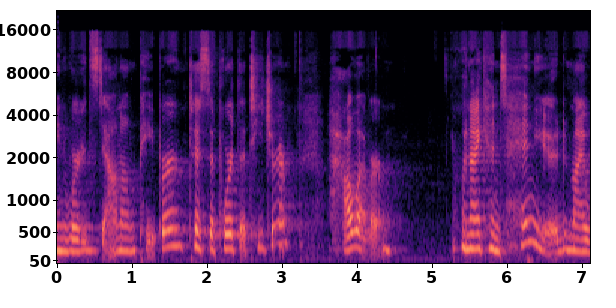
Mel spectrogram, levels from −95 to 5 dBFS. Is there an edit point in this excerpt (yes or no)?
no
